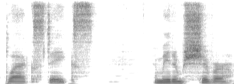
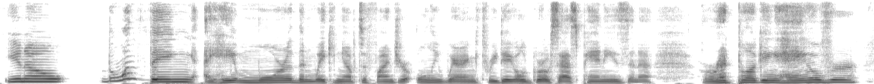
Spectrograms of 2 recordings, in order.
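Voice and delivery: loud, high, drawling tipsy rant; brash drunk woman; 3 semitones higher, 7 dB louder than usual. Acted.

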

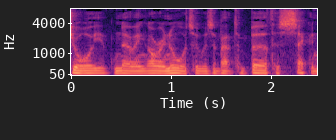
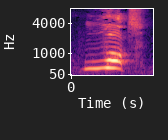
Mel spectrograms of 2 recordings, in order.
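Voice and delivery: piercing scream, far higher and louder; 17 dB louder than usual. Acted. Orinauta in labour screaming at the midwife, piercing shriek. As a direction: shriek it in pain and shock. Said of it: "Orinauta screamed".

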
